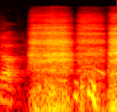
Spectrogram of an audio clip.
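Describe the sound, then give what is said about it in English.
Heavy breathing blown straight into a microphone: a few loud, rough, hissing breaths separated by brief pauses, each one forceful and breathy. “do you want me to breathe heavily into the mic? I can do that.”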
